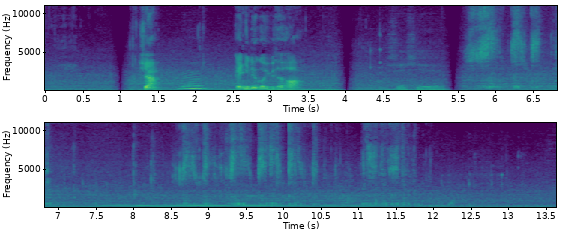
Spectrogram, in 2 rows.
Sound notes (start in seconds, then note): 8.0 pleasureful slurping noises; 10.9 big slurp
